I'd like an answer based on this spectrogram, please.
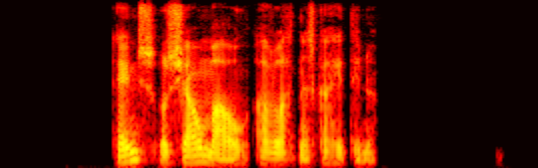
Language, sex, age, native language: Icelandic, male, 20-29, Icelandic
